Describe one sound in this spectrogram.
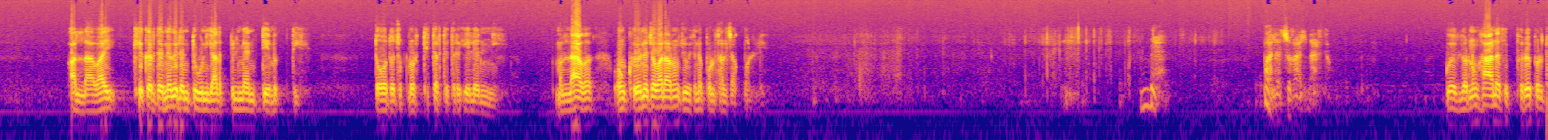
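A plucked lute plays.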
